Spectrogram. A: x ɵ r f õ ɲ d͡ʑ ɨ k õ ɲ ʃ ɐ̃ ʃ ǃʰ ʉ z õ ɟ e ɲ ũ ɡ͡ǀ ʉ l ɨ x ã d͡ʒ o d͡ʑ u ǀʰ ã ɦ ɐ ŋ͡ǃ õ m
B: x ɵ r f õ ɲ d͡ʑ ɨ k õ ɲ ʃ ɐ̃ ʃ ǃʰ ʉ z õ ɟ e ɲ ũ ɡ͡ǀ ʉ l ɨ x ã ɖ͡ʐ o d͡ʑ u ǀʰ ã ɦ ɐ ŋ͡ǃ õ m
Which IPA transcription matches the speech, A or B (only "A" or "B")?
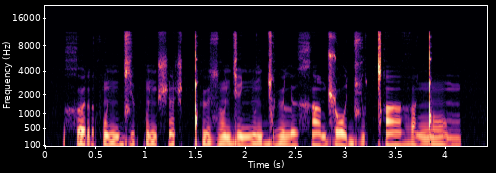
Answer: B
